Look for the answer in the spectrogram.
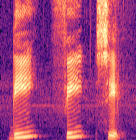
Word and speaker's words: difícil: Difícil tres sílabas, el acento va en la penúltima. Les repito, la última sería el sil, la penúltima sería el fi, difícil.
